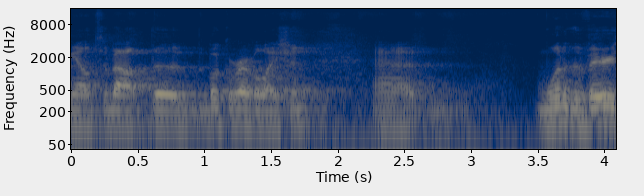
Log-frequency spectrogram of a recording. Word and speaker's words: Revelation: uh The Book of Revelation has been often misunderstood even its name is usually mispronounced I hear people say the Book of Revelations like I don't know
